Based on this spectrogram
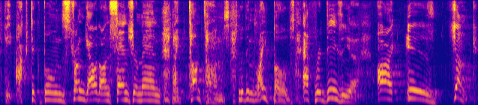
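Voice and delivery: slow declaiming performance voice; poetry reading. Acted. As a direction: declaim each image deliberately. Reads his own poem aloud.

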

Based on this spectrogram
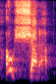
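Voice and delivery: high, loud irritated outburst; flaring temper. A narrator's reading. Jeff cutting off the sniper's jibe, flaring up. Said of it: "Jeff flared".

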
